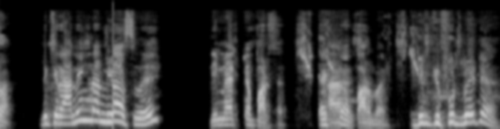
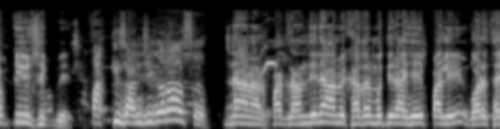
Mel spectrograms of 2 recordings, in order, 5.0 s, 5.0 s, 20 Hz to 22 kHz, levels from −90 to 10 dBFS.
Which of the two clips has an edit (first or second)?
first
